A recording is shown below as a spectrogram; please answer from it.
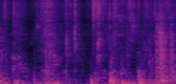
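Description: A small puppy and a larger dog playing, making short, irregular dog noises amid the sounds of their movement.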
